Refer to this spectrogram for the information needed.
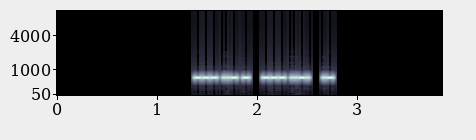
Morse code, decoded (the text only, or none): OUT OF A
